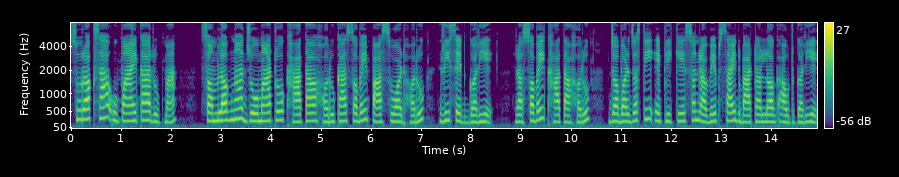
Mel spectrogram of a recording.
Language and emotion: Nepali, neutral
